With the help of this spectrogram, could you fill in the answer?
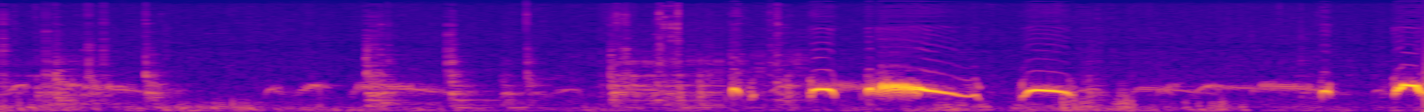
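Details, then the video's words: Spotted dove calling the flock in daily voice practice; quiet muffled cooing first, then clearer coos with a long falling middle note and a short closing coo. "tiếng chim cu gáy gọi/chim cu gáy gọi bầy luyện giọng mỗi ngày"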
